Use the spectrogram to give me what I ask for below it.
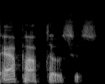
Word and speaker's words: apoptosis: up following EMF exposures what's called apoptosis sometimes pronounced apoptosis programmed cell death goes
